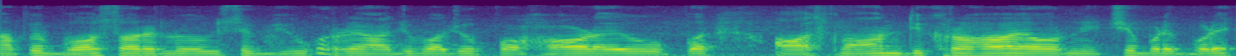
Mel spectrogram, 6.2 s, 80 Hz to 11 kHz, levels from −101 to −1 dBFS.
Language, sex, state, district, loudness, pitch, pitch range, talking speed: Hindi, male, Haryana, Jhajjar, -18 LUFS, 125 Hz, 125-130 Hz, 225 wpm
